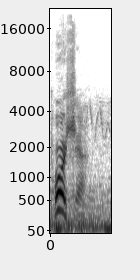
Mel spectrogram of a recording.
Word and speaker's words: Porsche: on the wing make go up higher porsche that's how you say it check this claw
